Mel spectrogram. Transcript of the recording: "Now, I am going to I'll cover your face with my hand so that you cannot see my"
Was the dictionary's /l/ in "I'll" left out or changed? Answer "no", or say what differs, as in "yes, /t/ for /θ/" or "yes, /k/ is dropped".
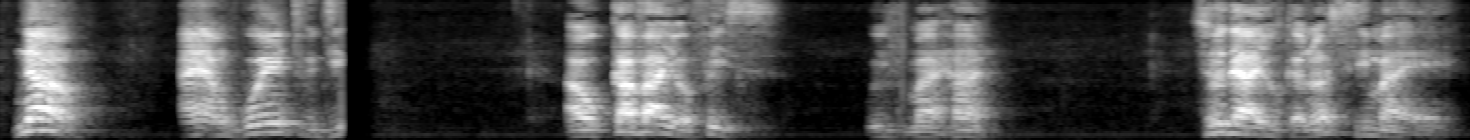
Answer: yes, /w/ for /l/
